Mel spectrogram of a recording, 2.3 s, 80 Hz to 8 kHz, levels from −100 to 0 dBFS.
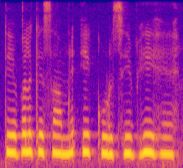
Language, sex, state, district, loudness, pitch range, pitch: Hindi, female, Jharkhand, Ranchi, -13 LUFS, 260-280 Hz, 270 Hz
